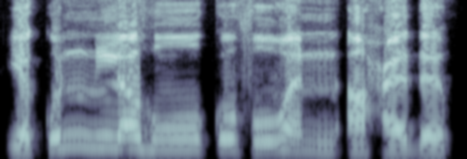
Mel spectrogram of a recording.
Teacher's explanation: അപ്പൊ നൂന് വ്യക്തമായി പറയാൻ പാടില്ല, പക്ഷെ അവിടെ നൂൻ ഉണ്ട് എന്ന് മനസ്സിലാവുകയും വേണം. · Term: ഇദ്ഗാമുൻ ബിലാ ഗുന്ന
